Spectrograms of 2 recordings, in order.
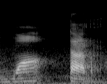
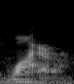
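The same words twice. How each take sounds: First: Said in an Indian accent, with every letter pronounced. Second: Said in an American accent, not letter by letter. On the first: "When Indians speak, they pronounce each and every letter in that word water" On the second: "if you ask an American, he would say water"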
